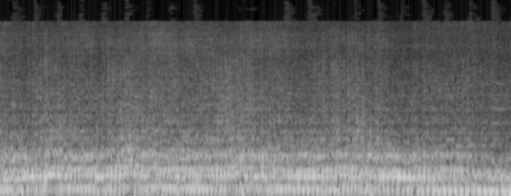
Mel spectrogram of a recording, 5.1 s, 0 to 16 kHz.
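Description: Bare Toyota 4A-GE four-cylinder engine on a test stand, running loud through an open straight-pipe header with no muffler, its speed wandering up and down unevenly just after it has fired up.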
